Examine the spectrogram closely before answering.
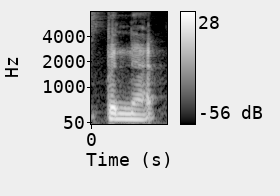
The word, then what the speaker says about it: Banette: See, I was going to say uh it's it's banette.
